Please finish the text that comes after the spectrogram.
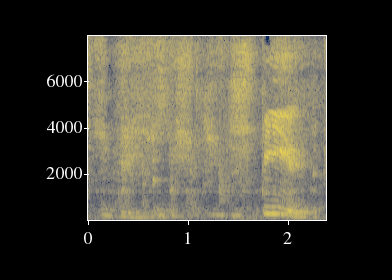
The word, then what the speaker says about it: spielt: Spielt. This is a E long.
